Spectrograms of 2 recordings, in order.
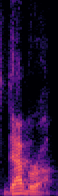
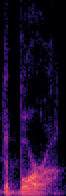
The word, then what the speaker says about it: Deborah: Maryland US District Judge Dborah Bardman, and you might think it's Deborah, but she pronounces it Dborah, a n a Biden appointee, is a national disgrace.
